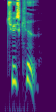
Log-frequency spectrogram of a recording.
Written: tyskhed

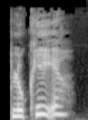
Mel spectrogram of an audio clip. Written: blokere

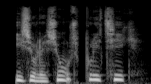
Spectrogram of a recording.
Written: isolationspolitik

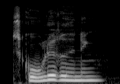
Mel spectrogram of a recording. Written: skoleridning

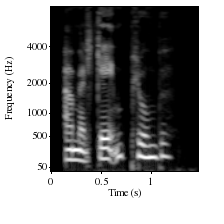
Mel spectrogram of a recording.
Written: amalgamplombe

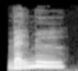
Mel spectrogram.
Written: valgmøde

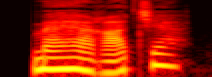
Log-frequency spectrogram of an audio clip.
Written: maharaja

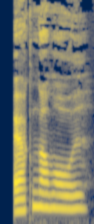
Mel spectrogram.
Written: ørkenområde

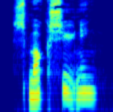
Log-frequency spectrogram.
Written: smocksyning

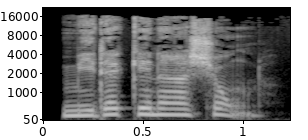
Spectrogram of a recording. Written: midtergeneration

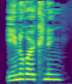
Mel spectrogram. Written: indrykning

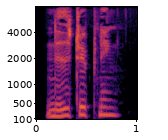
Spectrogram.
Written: neddypning

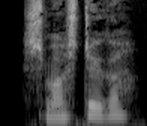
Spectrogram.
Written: småstykker

